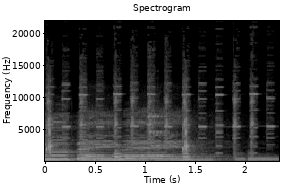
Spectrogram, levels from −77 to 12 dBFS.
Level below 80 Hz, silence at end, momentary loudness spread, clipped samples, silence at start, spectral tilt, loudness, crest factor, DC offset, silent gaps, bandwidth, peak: -58 dBFS; 0 s; 7 LU; under 0.1%; 0 s; -1.5 dB/octave; -27 LUFS; 20 dB; under 0.1%; none; over 20 kHz; -8 dBFS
